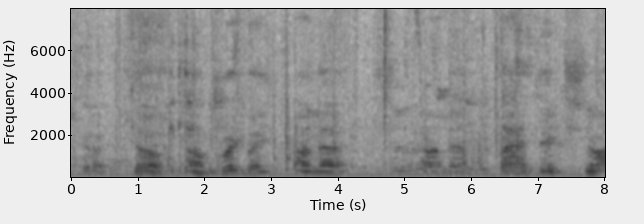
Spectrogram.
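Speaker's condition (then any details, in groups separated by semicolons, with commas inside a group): ALS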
